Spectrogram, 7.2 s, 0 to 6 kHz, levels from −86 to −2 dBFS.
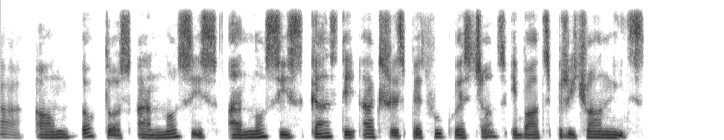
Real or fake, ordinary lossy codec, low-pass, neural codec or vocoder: fake; none; 5.4 kHz; codec, 16 kHz, 4 kbps, FreqCodec, larger model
